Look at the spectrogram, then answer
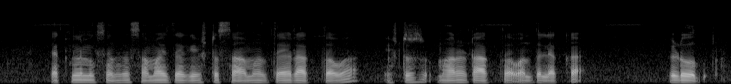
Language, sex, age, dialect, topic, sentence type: Kannada, male, 36-40, Central, banking, statement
